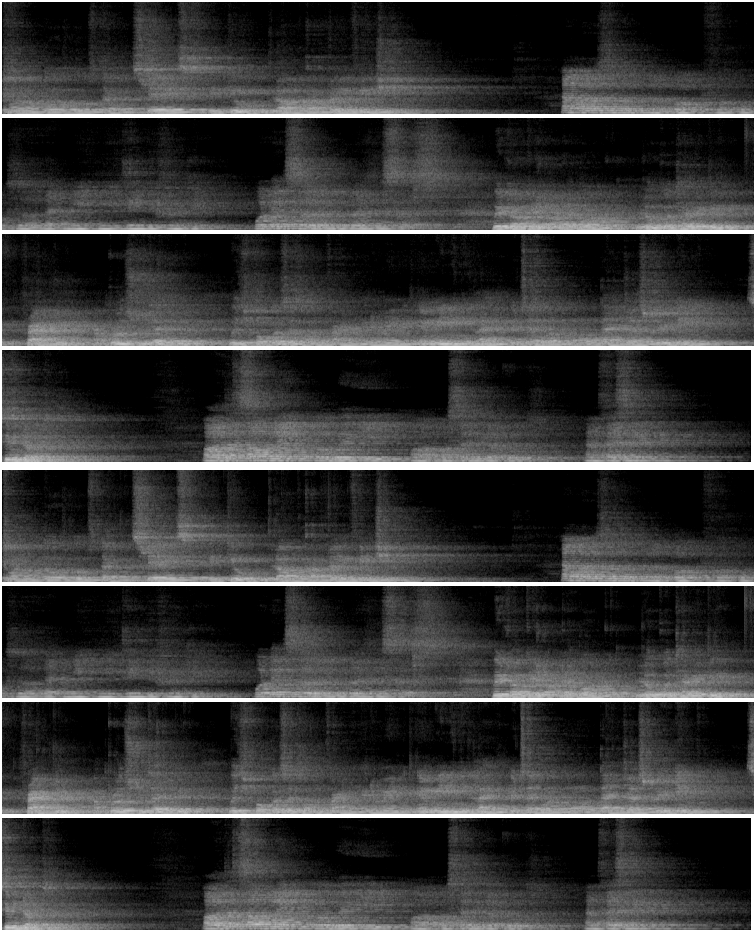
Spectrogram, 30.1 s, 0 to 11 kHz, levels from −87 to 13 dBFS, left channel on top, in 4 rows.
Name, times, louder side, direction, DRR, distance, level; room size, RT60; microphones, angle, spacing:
voice 1, 0.0-3.9 12.0-14.7 15.2-16.9 17.3-22.0 22.5-23.1, equal, 50° right, -8 dB, 2.9 m, -19 dB
voice 2, 5.6-9.5 10.0-12.0 24.6-27.8 28.4-28.9, right 1 dB, 15° right, -10 dB, 3.2 m, -25 dB
24.0 x 11.5 x 3.4 m, 2.1 s
head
